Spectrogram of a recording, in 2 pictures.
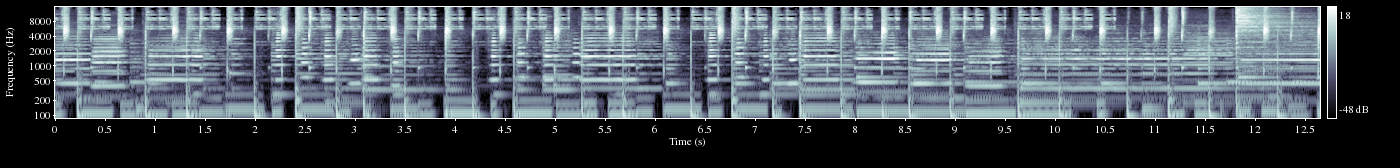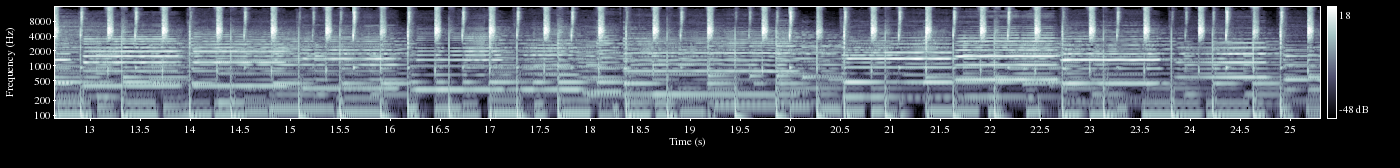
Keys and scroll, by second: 19.2 ctrl+t.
